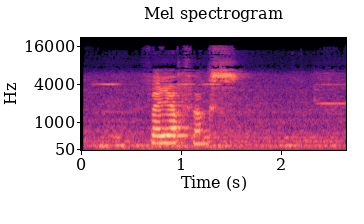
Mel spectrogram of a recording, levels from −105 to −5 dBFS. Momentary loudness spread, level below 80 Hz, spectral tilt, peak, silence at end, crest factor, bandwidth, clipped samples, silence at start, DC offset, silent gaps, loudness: 21 LU; -60 dBFS; -3 dB/octave; -4 dBFS; 0 s; 18 dB; 16.5 kHz; under 0.1%; 0.05 s; under 0.1%; none; -19 LUFS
